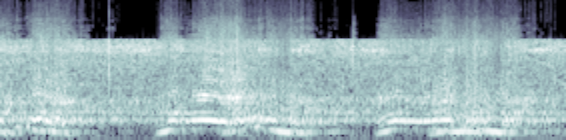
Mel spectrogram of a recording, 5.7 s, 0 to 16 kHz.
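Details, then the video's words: Lions fighting at Elephant Plains in the small hours of July 9, 2010: loud, throaty snarling roars in repeated bending harmonic sweeps, one animal answering another, over a constant background of chirping crickets. "Lions Fighting - Sounds at Elephant Plains"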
